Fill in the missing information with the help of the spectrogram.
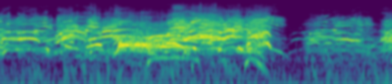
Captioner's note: everybody shouting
